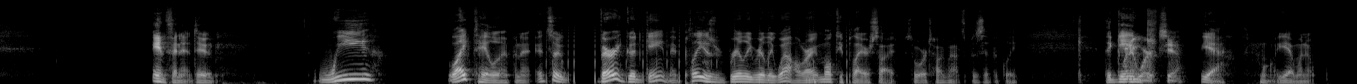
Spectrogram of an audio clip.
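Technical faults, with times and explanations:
5.46–8.83 s: train of clicks, about twenty similar ticks at 6.6 per second, irregularly spaced and roughly as loud as the speech, likely from interference or a faulty connection or power supply.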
